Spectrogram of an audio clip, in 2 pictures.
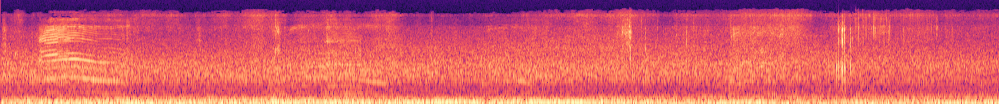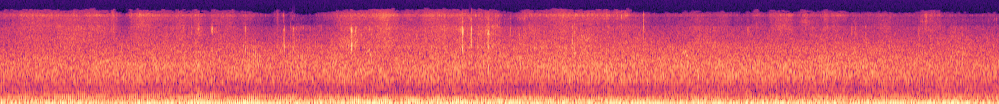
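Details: Homeless cat that wants a head massage lets out a clear meow at the start, then a fainter one around three seconds, followed by long stretches of low rumbling noise with occasional clicks.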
